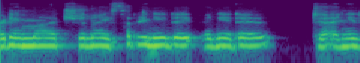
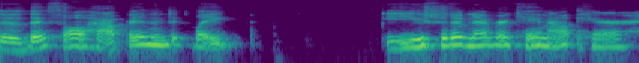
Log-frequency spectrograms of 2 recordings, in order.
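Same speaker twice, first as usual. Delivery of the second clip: ordinary talk, nothing marked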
